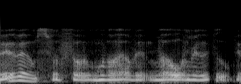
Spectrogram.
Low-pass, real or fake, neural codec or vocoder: 5.4 kHz; fake; autoencoder, 44.1 kHz, a latent of 192 numbers a frame, MeloTTS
